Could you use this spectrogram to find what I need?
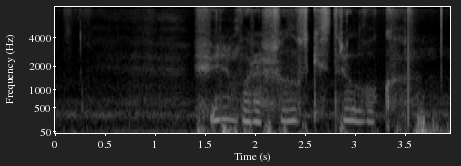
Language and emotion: Russian, sad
